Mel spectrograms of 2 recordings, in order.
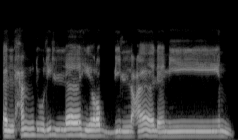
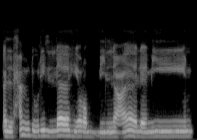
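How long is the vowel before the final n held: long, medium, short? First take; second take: long; medium. First: The vowel before the final n is held long. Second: The vowel before the final n is medium length. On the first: "وجائز فيه الطول" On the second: "وجائز فيه التوسط"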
